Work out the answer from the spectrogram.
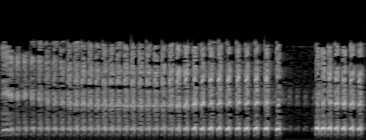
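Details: White-crested laughingthrush singing, a recording meant to coax a caged bird into song: one long run of rapid, evenly pulsed, buzzy cackling notes that grows louder, breaks off briefly, then resumes.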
